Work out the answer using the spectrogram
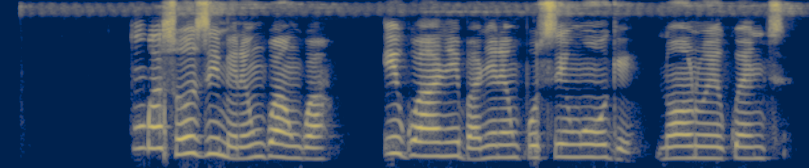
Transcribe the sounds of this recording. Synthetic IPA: ŋ͡m̩˦ɡ͡ba˦so˨˦zi˦me˨ɾe˨ŋ̩˦ɡʷa˦˨ŋ̩˦ɡʷa˦ | ɪ˦ɡʷa˦a˦ɲɪ˦ba˨ɲe˦ɾe˦ŋ̩˦kʷʊ˦sɪ˦ŋʷo˦ɡe˨ | nɔ˦ɾʊ˦e˦kʷe˦n̩˦tɪ̥˨

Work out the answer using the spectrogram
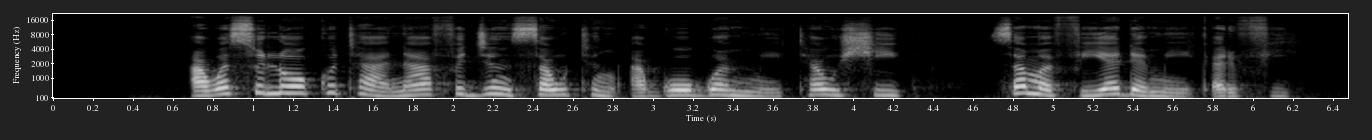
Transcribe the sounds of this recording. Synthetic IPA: ʔa˨wɐ˦su˦loː˦kʷʊ˦tʰaː˨na˦ɸi˦d͡ʒɪ˦˨nsa˦wtɪ˨ŋʔa˨ɡʷoː˦ɡʷɔ˦mːeː˨tʰɐ˦wʃiː˦ | sɐ˦ma˨ɸɪ˨jɐ˦da˨meː˨kʼɐ˦ɽɸiː˦

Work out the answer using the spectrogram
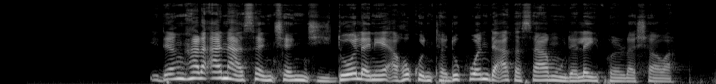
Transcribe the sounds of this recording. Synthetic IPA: ʔɪ˨dɐ˦ŋɦa˦rʔa˦naː˨sɔ˦˨nt͡ʃɐ˦nd͡ʒiː˨doː˦le˨neː˦ʔa˨ɦʊ˦kʷʊ˨ntaː˨dʊ˦kwɐ˦nda˨ʔa˦ka˨saː˦muː˨da˨la˦jɸɪ˦nɽɐ˨ʃɐ˦waː˦

